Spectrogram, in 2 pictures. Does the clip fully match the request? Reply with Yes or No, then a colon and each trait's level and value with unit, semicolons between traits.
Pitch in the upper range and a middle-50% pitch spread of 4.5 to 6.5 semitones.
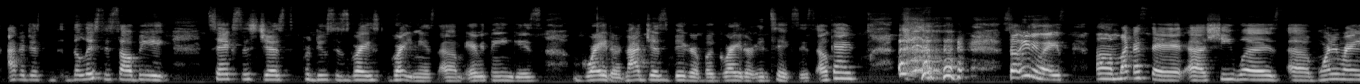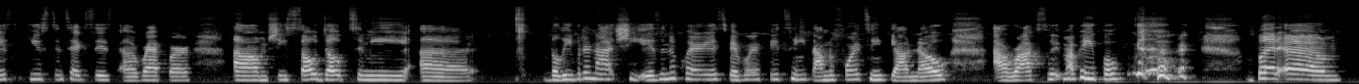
No: high, 215 Hz; average, 3.6 semitones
